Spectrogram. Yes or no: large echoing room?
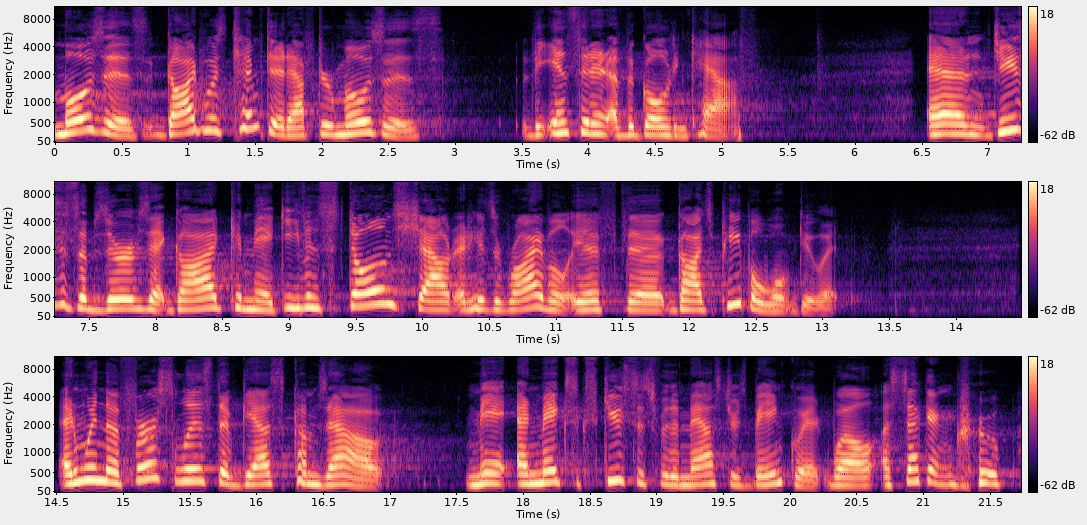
yes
